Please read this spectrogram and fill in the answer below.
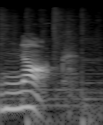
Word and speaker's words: knock: how about that one's the N is telling the K to hush okay so that's word is knock and then this one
